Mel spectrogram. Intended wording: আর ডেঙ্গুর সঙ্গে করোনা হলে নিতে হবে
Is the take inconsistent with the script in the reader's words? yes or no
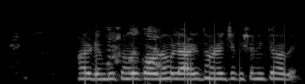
yes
